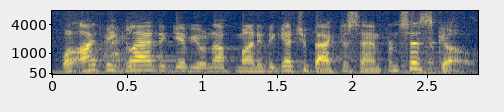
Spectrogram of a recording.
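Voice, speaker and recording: An actor playing an earnest, authoritative rancher's eldest son in a TV western, with an American accent and a measured, polite but firm manner. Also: male voice, fairly high pitch, expressive, lightly acted. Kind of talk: 1960s TV western acting. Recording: noisy old TV soundtrack.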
